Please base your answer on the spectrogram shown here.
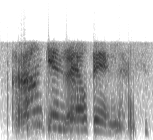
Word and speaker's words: Kranken Welpen: Kranken Welpen.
